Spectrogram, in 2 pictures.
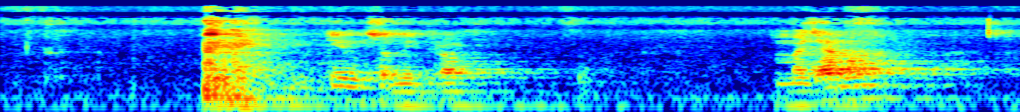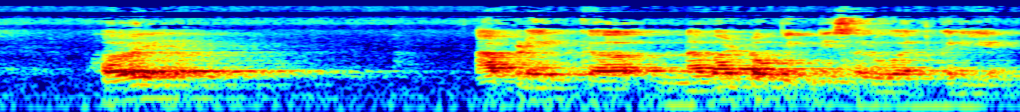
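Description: A man speaks in short bursts, loudly and clearly like a teacher explaining, in a room with some echo.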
